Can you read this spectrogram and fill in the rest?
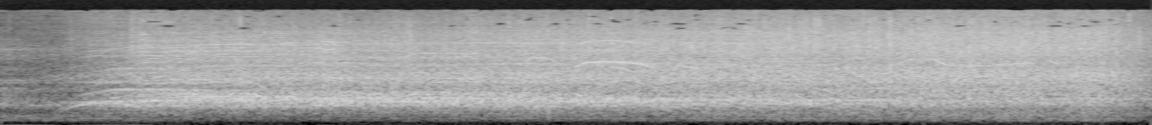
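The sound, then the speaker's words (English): A large crowd at a Donald Trump rally in West Virginia, welcoming him after an introduction by Governor Justice, bursts into sustained, loud applause mixed with cheers and shouts, a dense wall of clapping that holds steady for several seconds before starting to fade. “Thanks to this amazing crowd for this very warm welcome.”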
